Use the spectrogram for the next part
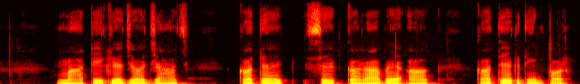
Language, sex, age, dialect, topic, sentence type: Maithili, male, 18-24, Bajjika, agriculture, question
